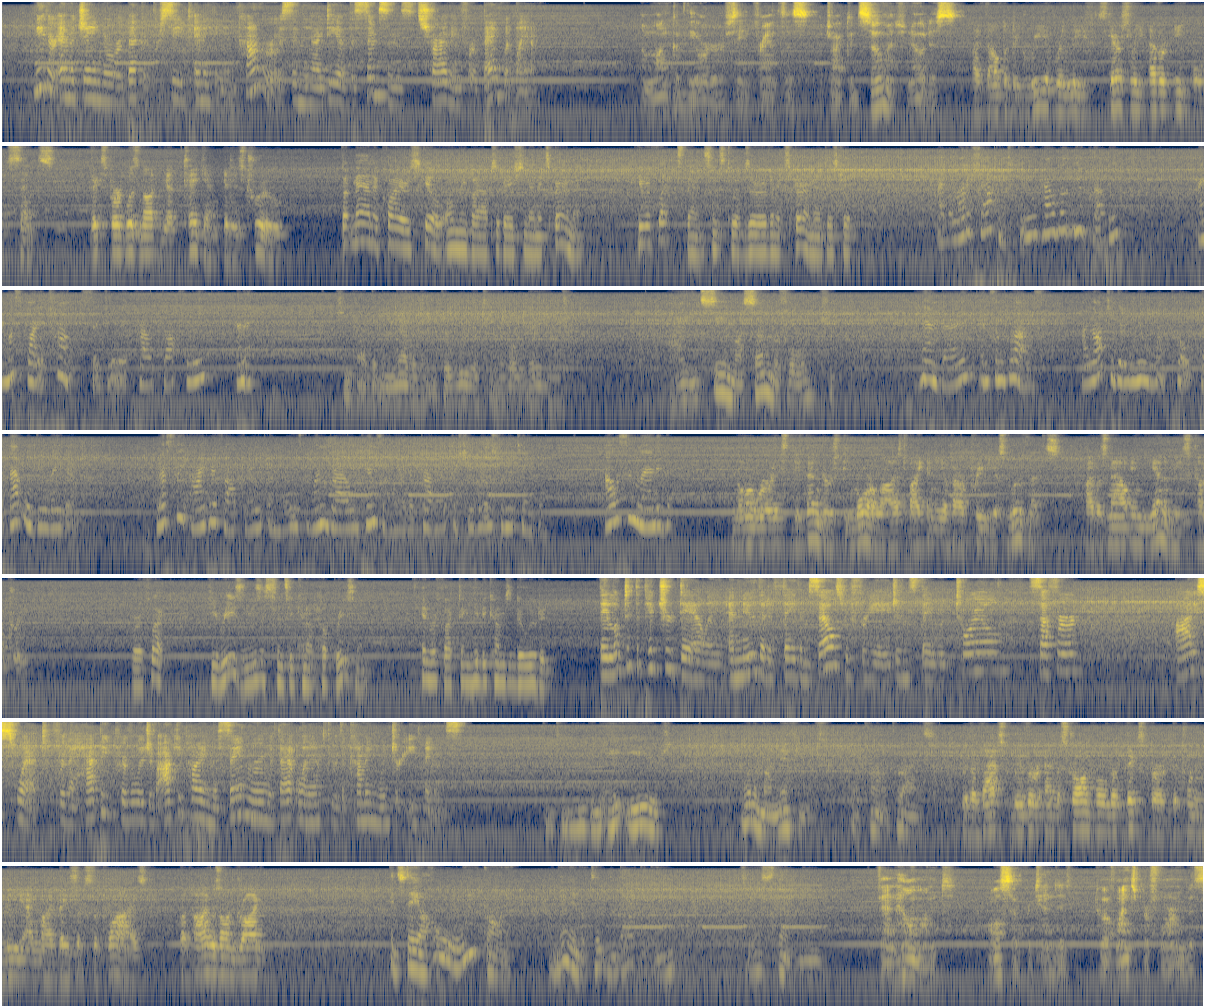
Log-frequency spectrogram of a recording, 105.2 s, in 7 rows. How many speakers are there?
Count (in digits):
6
